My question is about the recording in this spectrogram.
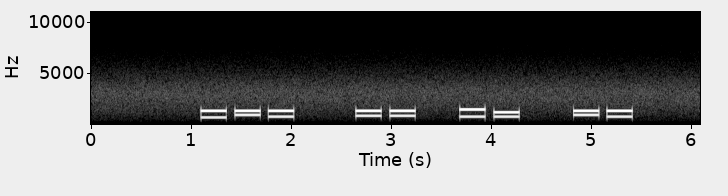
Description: DTMF, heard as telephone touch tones, dialled by hand, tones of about 260 ms. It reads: 205 88 64 05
